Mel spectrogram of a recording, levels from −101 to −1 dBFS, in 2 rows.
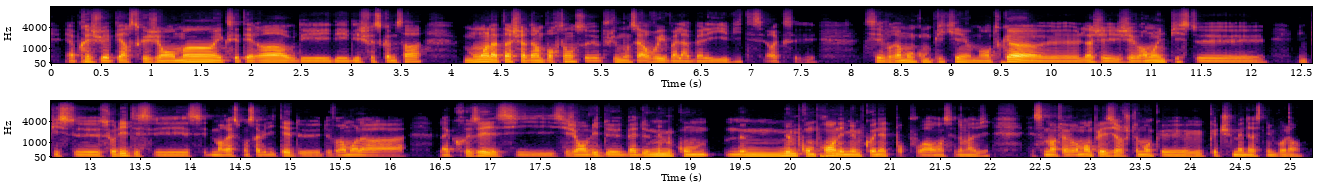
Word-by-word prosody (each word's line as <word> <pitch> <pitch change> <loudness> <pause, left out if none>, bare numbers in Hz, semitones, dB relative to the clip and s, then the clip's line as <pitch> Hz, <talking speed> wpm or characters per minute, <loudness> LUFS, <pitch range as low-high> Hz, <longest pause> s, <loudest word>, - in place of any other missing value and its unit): et - - -13
après - - -1
je - - -3
vais 195 - +6
perdre 110 -1 +1
ce - - -4
que 105 - -1
j'ai 95 0 -2
en 90 0 +4
main 110 +2 +7
et 95 - +1
cetera, 105 +3 +3
ou 90 - -4
des 85 0 -3
des 85 0 -3
des 90 +1 -5
choses 95 - -4
comme 90 - -2
ça. 125 +4 -1 0.4
Moins 115 +6 +5
la 110 - +8
tâche 120 +2 +2
a - - +5
d'importance, 105 +5 0
heu, 90 0 -5
plus 110 - -11
mon 105 -1 -3
cerveau, 100 +3 +1
il 105 - 0
va - - -2
la 85 - -2
balayer 85 +1 -5
vite 110 +4 -18
et - - -20
c'est - - -13
vrai - - -7
que - - -18
c'est 80 0 -24 0.5
c'est 90 - -3
vraiment 90 +5 0
compliqué, 105 +4 -4
hein. 100 - -3
Mais 85 - -5
en 90 - -1
tout - - -15
cas, 125 -9 +9
heu, 85 -1 -3
là 105 +4 0
j'ai 85 -4 -3
j'ai 90 +2 -3
vraiment 90 +5 +2
une 105 - 0
piste, 100 -2 -8
heu, 85 -1 -5 0.3
une 95 - -12
piste, 95 0 -1
heu, 90 -1 -1
solide 110 +6 0
et - - -3
c'est 85 0 -5
c'est 80 - -7
de - - -8
ma 85 - -1
responsabilité 90 +3 -2
de 85 -5 -9
de 85 - -14
vraiment 85 +3 -2
la 80 -2 -4 0.3
la - - -3
creuser 110 +3 0
et 95 - -1
si 85 0 -7
si 85 +1 -8
j'ai 95 - -5
envie 95 +2 +2
de, 95 -2 -1
bah, 90 +1 0
de 95 +3 -2
même 110 +1 +3
qu'on 100 -1 0
me 95 0 0 0.4
même - - +1
même 105 +3 +3
comprendre 110 +2 +4
et 95 - +5
même 95 0 +2
connaître 105 +1 -1
pour - - -14
pouvoir 85 - -3
avancer 85 +1 -6
dans 90 - -6
ma 90 +1 -4
vie 95 +3 -10
et 105 - -22
ça - - -4
m'a 90 -1 +2
fait 95 - -3
vraiment 95 +4 +1
plaisir 100 -1 +1
justement 95 +4 -2
que 85 -3 -4
que - - -5
tu - - -4
m'aides 90 -1 +1
à 85 - +1
ce - - -10
niveau-là. 90 +1 -5
95 Hz, 255 wpm, -24 LUFS, 85-105 Hz, 0.5 s, cas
